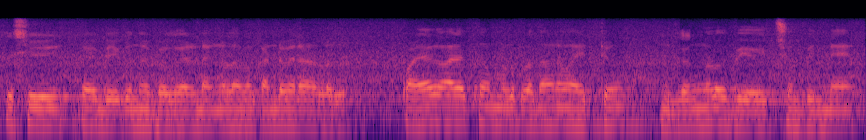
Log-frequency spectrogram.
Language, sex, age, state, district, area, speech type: Malayalam, male, 18-30, Kerala, Kozhikode, rural, spontaneous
